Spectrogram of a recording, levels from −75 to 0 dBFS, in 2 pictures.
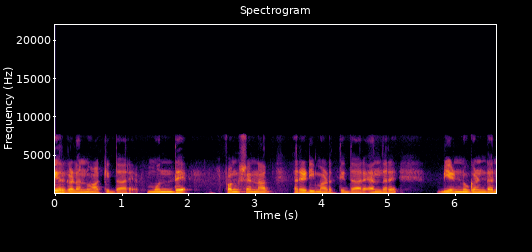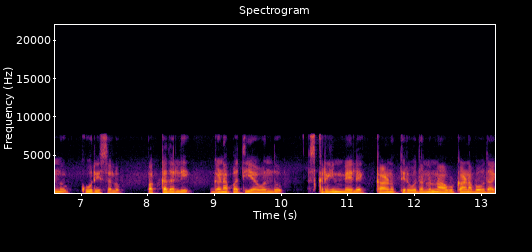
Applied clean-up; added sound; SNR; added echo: neural mask model Resemble Enhance denoiser.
